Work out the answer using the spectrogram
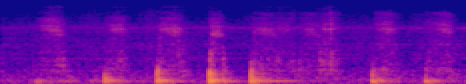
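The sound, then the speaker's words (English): A lecturer writes characters on a board in seven faint, scratchy strokes, each starting with a sharp attack and then fading, spaced at an irregular pace. “I'm going to write on the board here, I should have done this earlier, but you'll see this term.”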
